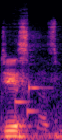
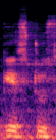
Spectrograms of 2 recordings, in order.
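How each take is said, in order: First: The word starts with a j sound. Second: The word starts with a hard g sound. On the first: This is how English readers often say it. The speaker calls it wrong. "अंग्रेजी में जो लोग पढ़ते हैं वो अक्सर उसको जेस्टस बोलते हैं" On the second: This is the correct German pronunciation. The speaker calls it right. "German सही प्रोनाउंस अगर करना चाहेंगे ... तो उसको गेस्टूस कहिए"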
